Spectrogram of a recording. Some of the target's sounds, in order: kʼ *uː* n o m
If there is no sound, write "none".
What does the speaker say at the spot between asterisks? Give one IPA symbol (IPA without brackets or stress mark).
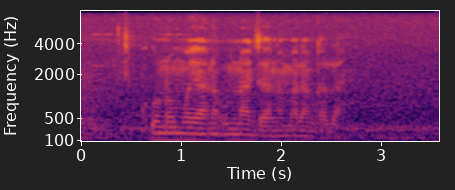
u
